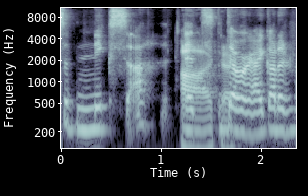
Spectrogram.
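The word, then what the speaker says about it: Nixu: work that you're doing there yeah so they pronounce it Nixa don't worry I got it wrong too my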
